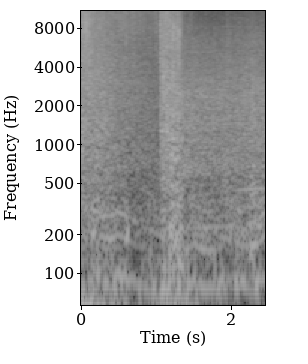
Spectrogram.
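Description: A car crashes into metal with a loud bang.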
